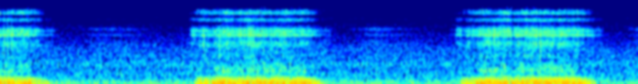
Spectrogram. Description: Loudest snore you could ever hear to a beautiful girl.... 😋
